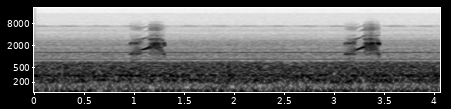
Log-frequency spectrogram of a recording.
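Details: Wild barn owl pair engaged in mutual preening; two brief, hoarse rasps with a quick upward slur, about two seconds apart, over low steady hum.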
